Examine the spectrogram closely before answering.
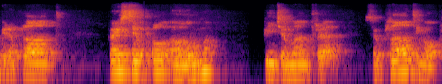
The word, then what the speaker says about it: Om: Make sure you pronounce Om as in Om, not as in bomb, like Om. It's Om.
